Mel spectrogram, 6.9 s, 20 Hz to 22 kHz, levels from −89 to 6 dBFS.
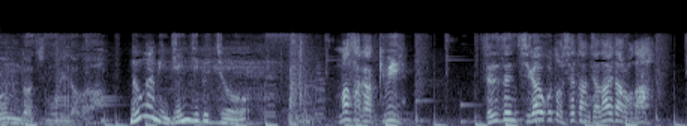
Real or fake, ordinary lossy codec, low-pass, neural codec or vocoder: real; none; 7.2 kHz; none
